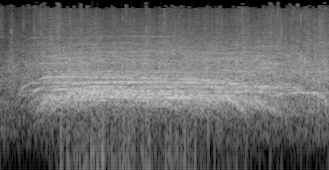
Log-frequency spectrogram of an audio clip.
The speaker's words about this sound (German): Ein großer Applaus bitte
